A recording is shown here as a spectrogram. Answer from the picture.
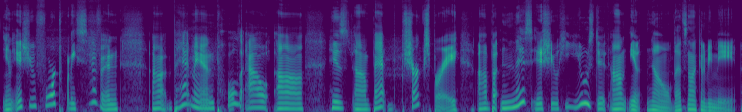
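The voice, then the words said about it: Stereotypical nerdy voice. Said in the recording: “That was my nerd impression. ... That is the nerd voice everybody has. ... that is midnight release GameStop voice.”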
